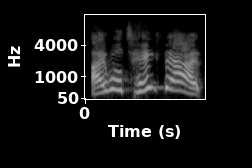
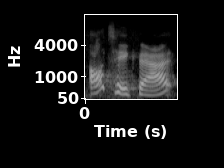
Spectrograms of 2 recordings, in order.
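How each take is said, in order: First: Higher, thrilled repeat; excited. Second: Said in the usual way. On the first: Real, not acted. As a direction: say it again, delighted. Repeats reply from space.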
